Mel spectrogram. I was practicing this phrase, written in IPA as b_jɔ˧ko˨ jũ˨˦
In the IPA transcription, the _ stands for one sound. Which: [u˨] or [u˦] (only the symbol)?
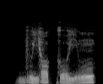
u˨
